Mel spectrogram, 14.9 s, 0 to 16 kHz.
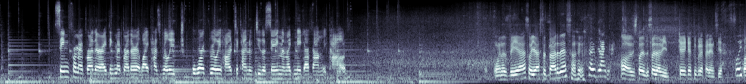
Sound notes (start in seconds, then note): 10.7 speaking in Spanish; 13.6 speaking Spanish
